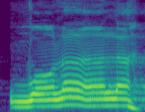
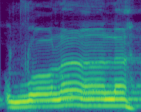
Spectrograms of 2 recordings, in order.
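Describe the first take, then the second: Both takes have the same delivery.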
